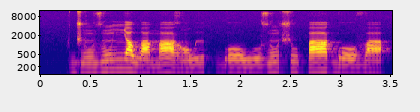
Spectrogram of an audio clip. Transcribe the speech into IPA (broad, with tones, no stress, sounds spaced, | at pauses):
d͡ʒ ũ˧ z ũ˦ ɲ a˦˨ w a˨ m aː˦˨ ɣ ɔ̃˧ w ɨ˦ | ɡ͡b oː˧ w u˧ z ũ˦ ʃ u˦˨ p aː˦ ɡ͡b oː˧ v a˧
